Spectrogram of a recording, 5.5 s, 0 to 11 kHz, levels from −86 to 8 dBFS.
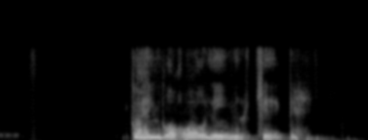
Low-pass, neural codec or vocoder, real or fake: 7.2 kHz; codec, 16 kHz, 1 kbps, FreqCodec, smaller model; fake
